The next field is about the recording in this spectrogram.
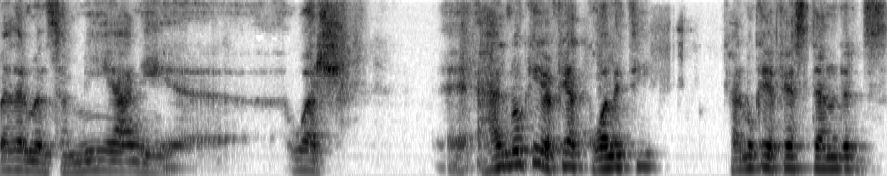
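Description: A man with an Egyptian accent sounds somewhat breathy and leaves long, frequent pauses. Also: fairly high pitch for a man, ordinary pitch variation, fairly quick pace. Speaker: podcast co-host. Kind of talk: casual chat.

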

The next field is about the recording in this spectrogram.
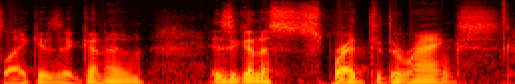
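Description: Against a silent background in a very clean recording, a man with an American accent speaks at a fairly low pitch. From US South (Swainsboro, Georgia). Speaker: podcast host. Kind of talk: casual chat.

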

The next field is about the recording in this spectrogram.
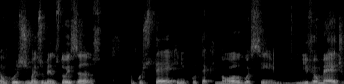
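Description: A man at medium pitch and a moderate pace. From interior of São Paulo state (Assis). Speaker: singer and model. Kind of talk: casual interview.

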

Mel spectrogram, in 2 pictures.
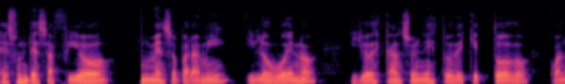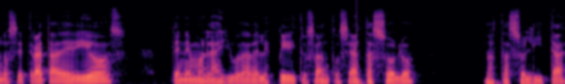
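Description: In a very clean recording with a silent background and a dry, close sound with no echo, a man with a Chilean accent speaks at a moderate pace with a medium pitch, a dark, mellow tone and monotone, flat intonation. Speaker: podcast host.

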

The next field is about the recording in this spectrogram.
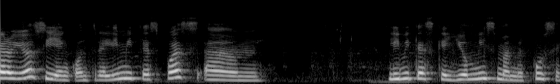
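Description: Her high-pitched voice has a dark, mellow tone. The woman speaks very slowly, with long, frequent pauses. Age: 50s. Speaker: mother interviewee. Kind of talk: interview testimony.

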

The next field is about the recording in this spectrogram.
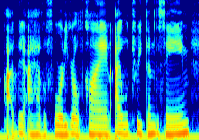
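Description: Fairly quick speech with an American accent, very wide pitch swings and audible room echo. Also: woman. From Mexico City-born, raised in the US from age four. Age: 20s. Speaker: eyelash technician. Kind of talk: casual chat.

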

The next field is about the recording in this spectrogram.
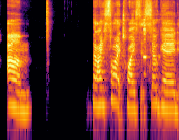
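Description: Bright and sharp in tone, a woman speaks with an American accent. Her pace is moderate, and her pitch varies in an ordinary way. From US South, south Louisiana near New Orleans. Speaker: podcast host. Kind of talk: casual interview chat. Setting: live-streamed online interview.

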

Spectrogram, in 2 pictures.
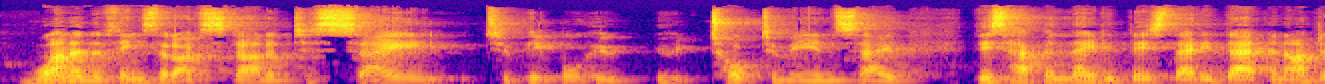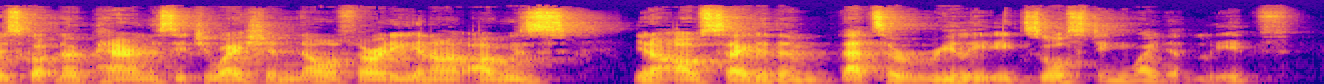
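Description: A normal speaking voice with lively intonation moves at a fairly quick pace. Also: man, medium pitch for a man. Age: 30s. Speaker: co-host and coach. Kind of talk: casual chat.

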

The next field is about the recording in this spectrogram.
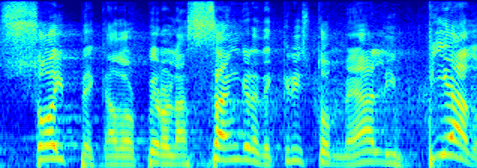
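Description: The tone is bright and sharp, with vocal fry. Delivery comes at a fairly slow pace. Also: man. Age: 50s. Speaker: pastor. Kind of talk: sermon.

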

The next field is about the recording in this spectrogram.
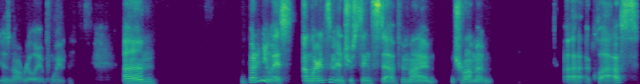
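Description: Against a quiet background, a woman of medium pitch speaks at a fairly slow pace with ordinary pitch variation and long, frequent pauses. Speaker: podcast co-host. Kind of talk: guided meditation. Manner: calm, slow, instructional.

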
